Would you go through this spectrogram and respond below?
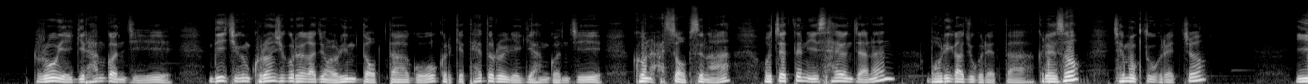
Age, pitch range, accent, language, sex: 50-69, 110-145 Hz, native, Korean, male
